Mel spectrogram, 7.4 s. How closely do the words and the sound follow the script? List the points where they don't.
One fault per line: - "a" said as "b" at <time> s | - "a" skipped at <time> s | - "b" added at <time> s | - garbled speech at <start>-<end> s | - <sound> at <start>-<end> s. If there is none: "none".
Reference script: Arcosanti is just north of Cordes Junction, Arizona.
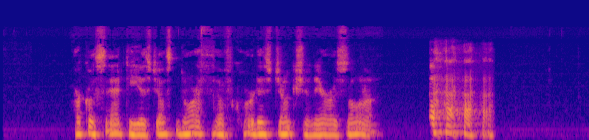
- laugh at 5.4-6.2 s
